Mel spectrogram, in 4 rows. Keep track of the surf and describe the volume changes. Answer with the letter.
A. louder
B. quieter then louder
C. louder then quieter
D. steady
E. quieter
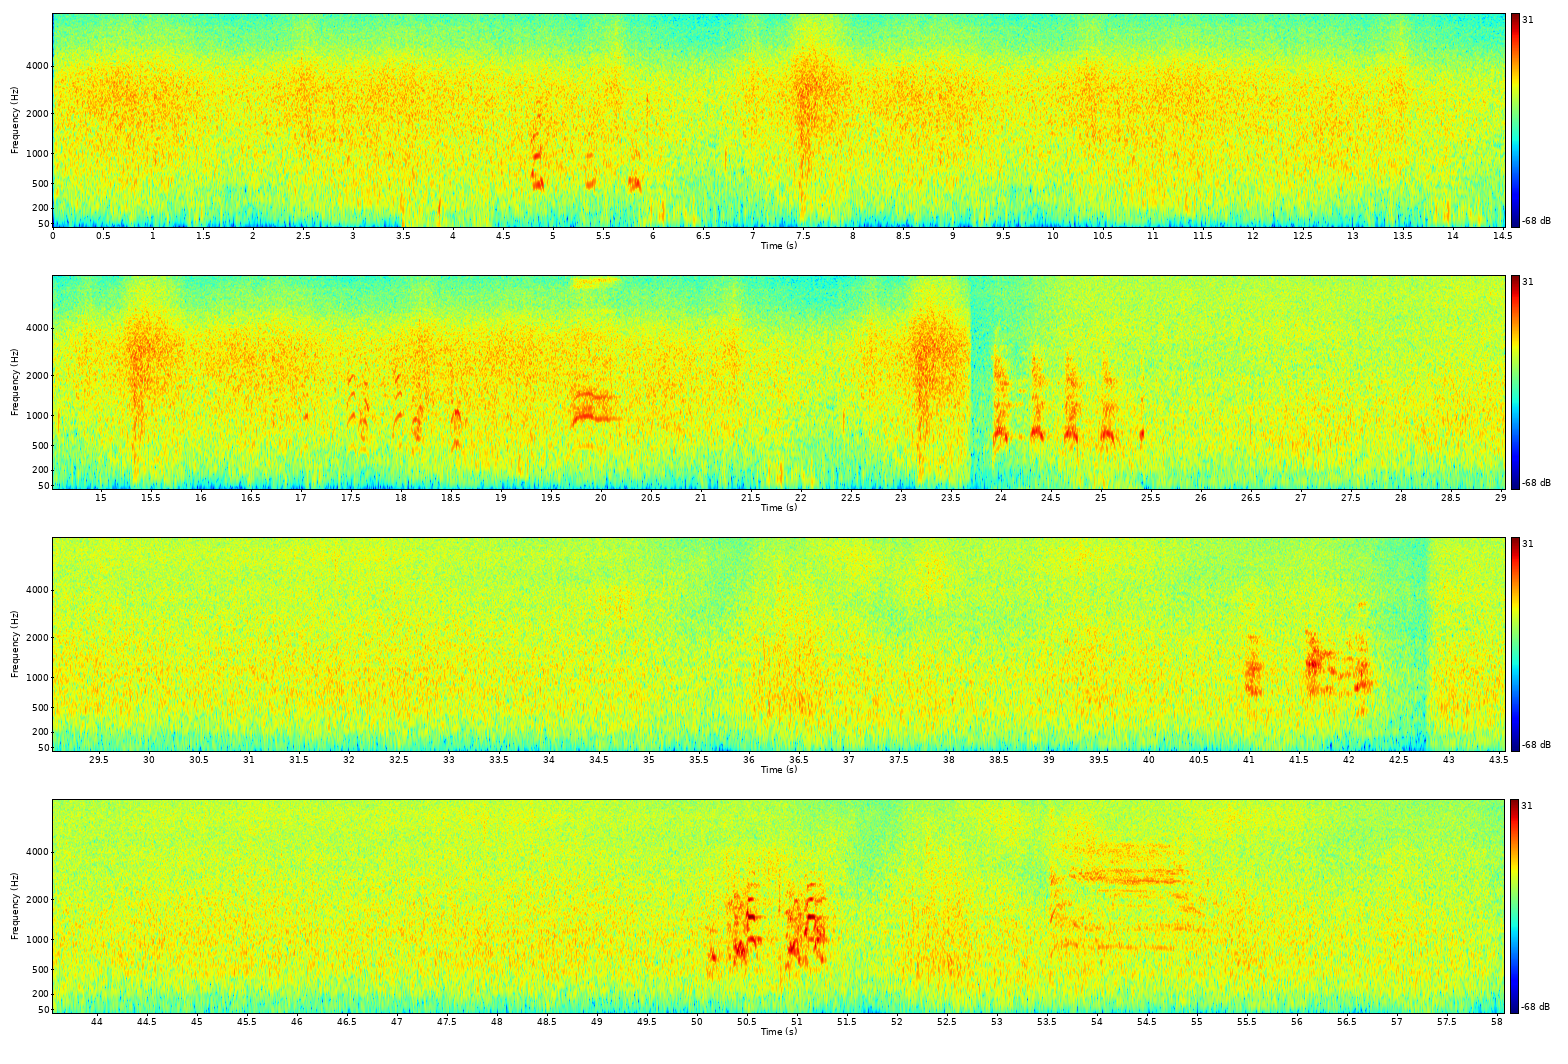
D.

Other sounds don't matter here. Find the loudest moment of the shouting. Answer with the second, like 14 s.
20 s.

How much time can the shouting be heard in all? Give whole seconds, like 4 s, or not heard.
2 s.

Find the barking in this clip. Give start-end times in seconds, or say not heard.
3.5-6.0, 16.9-18.7, 23.9-25.4, 40.9-42.5, 50.0-51.5.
